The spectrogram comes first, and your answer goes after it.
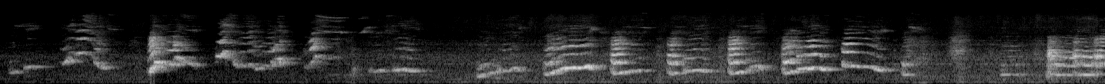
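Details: Dog in the bath, not a fan of it and still completely dry, whining and yelping in a run of high, wavering cries that rise and fall, coming in quick bursts about every half second with brief pauses.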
